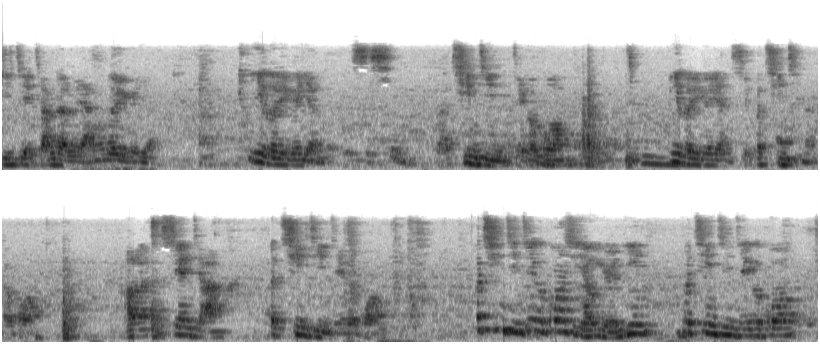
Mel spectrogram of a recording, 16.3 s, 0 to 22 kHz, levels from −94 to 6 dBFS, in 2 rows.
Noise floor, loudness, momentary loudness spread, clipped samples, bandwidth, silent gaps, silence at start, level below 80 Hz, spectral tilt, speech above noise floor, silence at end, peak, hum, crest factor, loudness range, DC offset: -35 dBFS; -14 LUFS; 14 LU; under 0.1%; 8 kHz; none; 0 s; -44 dBFS; -5 dB/octave; 21 dB; 0 s; 0 dBFS; none; 14 dB; 4 LU; under 0.1%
